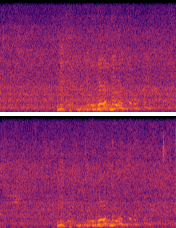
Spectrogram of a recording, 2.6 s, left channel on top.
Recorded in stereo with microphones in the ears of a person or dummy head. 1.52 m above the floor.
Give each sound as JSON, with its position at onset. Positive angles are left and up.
{"t": 0.8, "sound": "laughter", "side_deg": 20}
